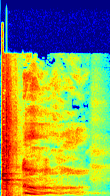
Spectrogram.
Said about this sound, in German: Er ist tot! Du hast einen Mafia-Boss erschlagen mit einer überfahrenen Katze! Ach, Unsinn, das war bloß die Urne.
